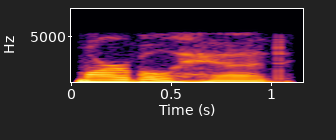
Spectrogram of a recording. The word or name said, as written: Marblehead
